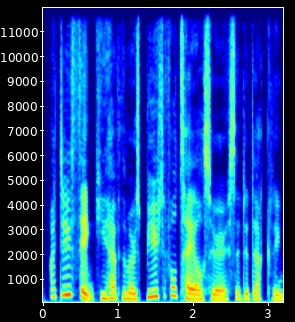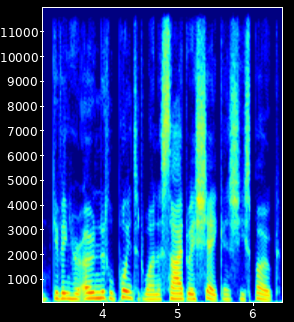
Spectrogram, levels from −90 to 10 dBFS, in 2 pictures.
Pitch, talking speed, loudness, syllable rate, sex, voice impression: 220 Hz, 235 wpm, -19 LUFS, 5.8 syllables/s, female, very feminine, slightly young, slightly adult-like, thin, slightly tensed, slightly powerful, bright, slightly hard, clear, very fluent, slightly raspy, slightly cute, intellectual, refreshing, slightly sincere, slightly calm, slightly friendly, slightly reassuring, very unique, slightly wild, lively, strict, intense, slightly sharp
